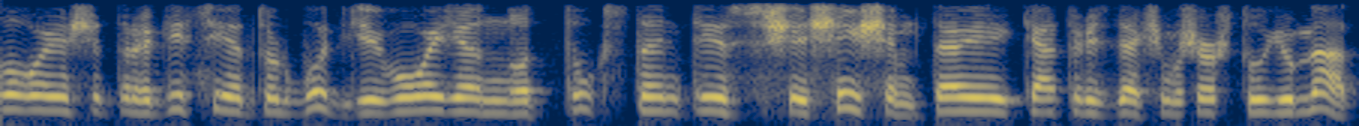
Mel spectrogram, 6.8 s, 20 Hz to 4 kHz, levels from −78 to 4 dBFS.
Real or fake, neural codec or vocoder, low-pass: fake; codec, 16 kHz, 0.8 kbps, ZipCodec; 3.6 kHz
